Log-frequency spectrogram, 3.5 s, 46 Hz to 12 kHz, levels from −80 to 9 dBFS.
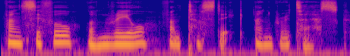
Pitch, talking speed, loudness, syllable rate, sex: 150 Hz, 85 wpm, -22 LUFS, 3.7 syllables/s, male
